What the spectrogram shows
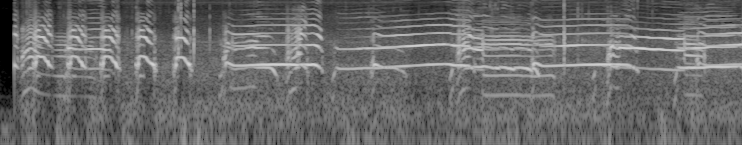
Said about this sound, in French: Ah, je peux comprendre que certains citadins soient agacés. Déjà, ce cousin de la mouette est très bruyant.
